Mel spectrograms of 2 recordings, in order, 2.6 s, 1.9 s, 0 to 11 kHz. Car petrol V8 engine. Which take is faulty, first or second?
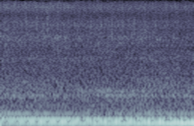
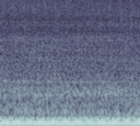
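first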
